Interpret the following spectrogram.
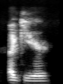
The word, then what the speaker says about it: Aguirre: my number six is aguirre or how do you say it a gear a gear i think yeah i think that's i like that pronunciation better than mine it was the first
